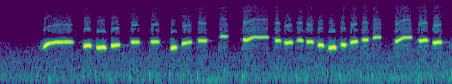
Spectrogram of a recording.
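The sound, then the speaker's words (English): A man whistles a lively tune on a weekend afternoon in the old port of Portland, Maine, a quick run of bright, clear notes rising and falling in a steady rhythm, with no talking. “I live in South Portland, Maine, and I like to whistle.”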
